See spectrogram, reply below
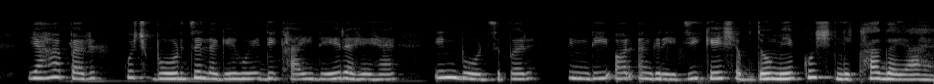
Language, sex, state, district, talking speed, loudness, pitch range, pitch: Hindi, female, Bihar, Vaishali, 145 wpm, -26 LUFS, 245-280 Hz, 260 Hz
